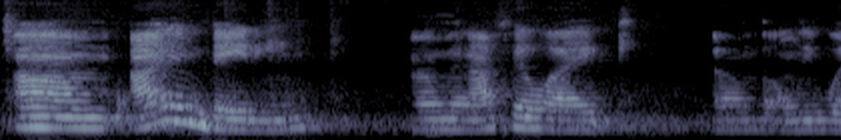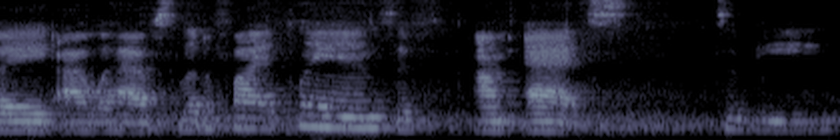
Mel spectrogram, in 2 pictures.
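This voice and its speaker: A woman's voice: sits low, measured pace, a bit bright, roomy sound, slight background noise, rough recording. A woman in her twenties, a dinner guest, explains her view earnestly with lots of "like". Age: 20s. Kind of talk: casual dinner-table chat. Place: dining room at a dinner table.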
